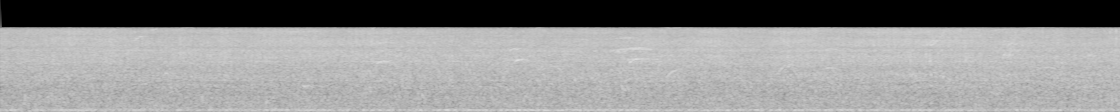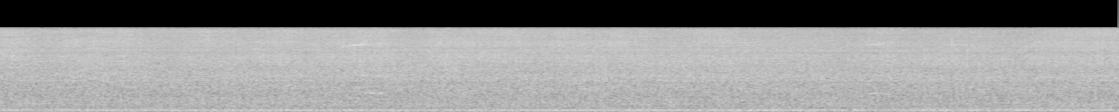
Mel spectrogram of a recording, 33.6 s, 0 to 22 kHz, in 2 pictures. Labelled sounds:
9.2	9.8	killer whale, 1.7 to 5.5 kHz
21.9	22.5	killer whale, 3.8 to 5.1 kHz

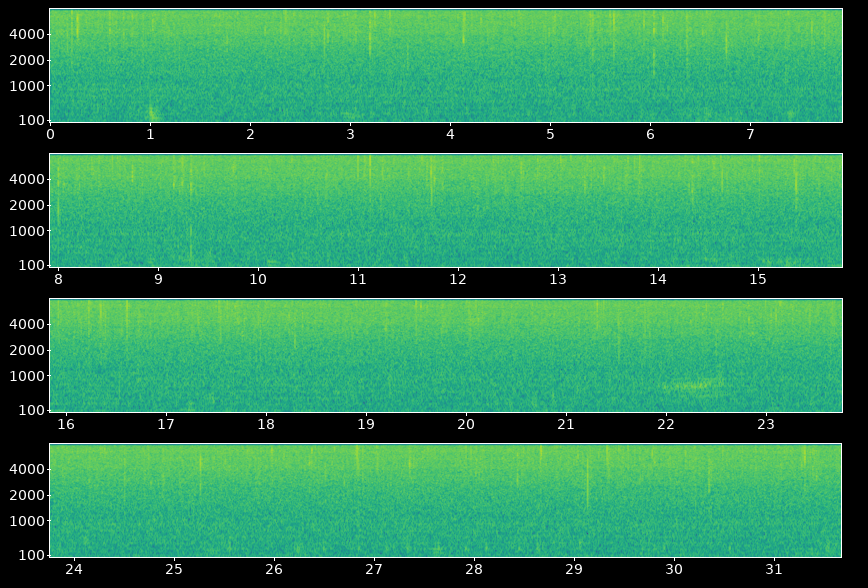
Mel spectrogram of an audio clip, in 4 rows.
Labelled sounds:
22.1	22.5	humpback whale, 0.78 to 0.94 kHz

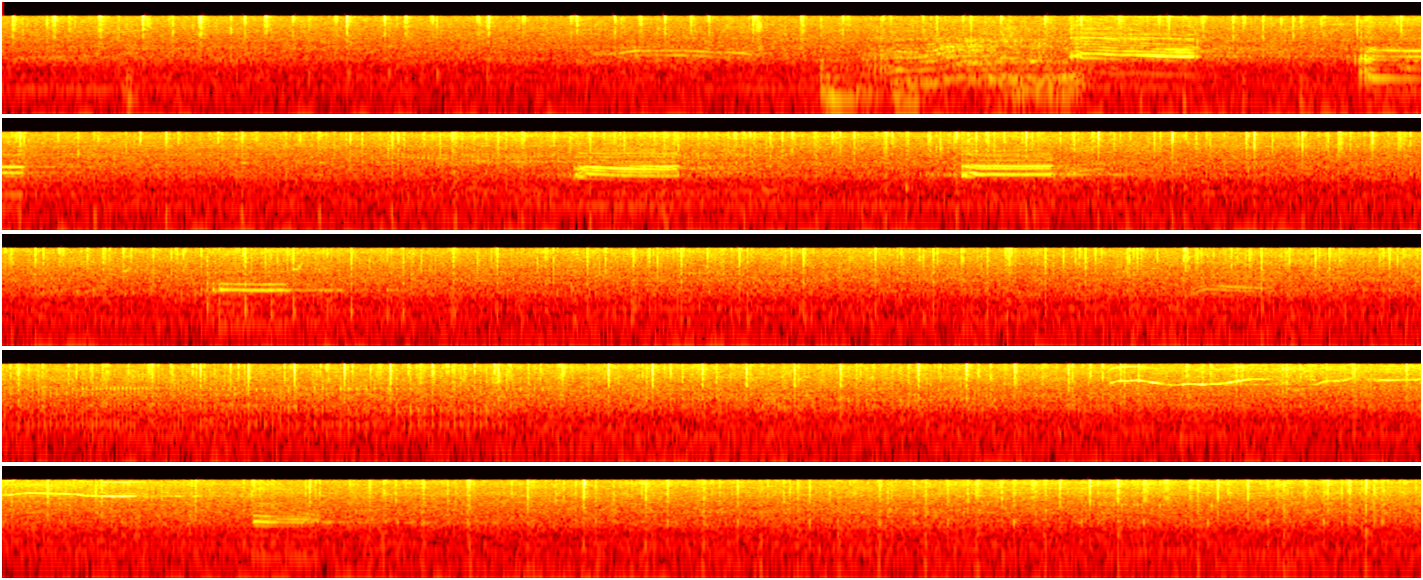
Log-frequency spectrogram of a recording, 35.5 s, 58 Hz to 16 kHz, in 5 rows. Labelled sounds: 2.9	3.8	killer whale, southern resident, 1.0 to 1.5 kHz
5.3	6.0	killer whale, southern resident, 0.42 to 2.7 kHz
6.8	7.2	killer whale, southern resident, 1.4 to 1.5 kHz
9.9	10.5	killer whale, southern resident, 0.87 to 1.4 kHz
11.8	12.3	killer whale, southern resident, 1.2 to 1.5 kHz
15.2	15.6	killer whale, southern resident, 0.89 to 1.4 kHz
27.1	27.5	killer whale, southern resident, 2.7 to 3.4 kHz
28.1	28.5	killer whale, southern resident, 3.4 to 4.0 kHz

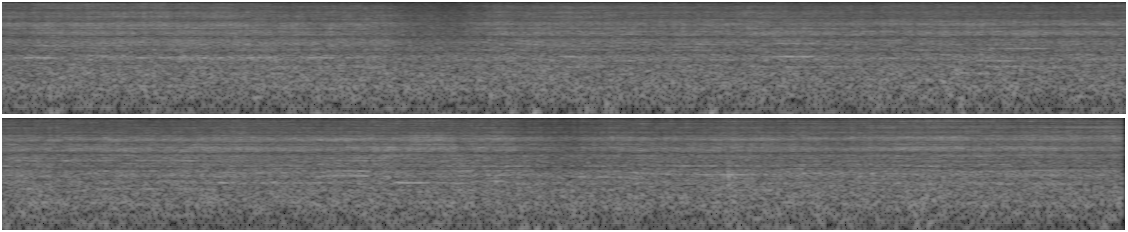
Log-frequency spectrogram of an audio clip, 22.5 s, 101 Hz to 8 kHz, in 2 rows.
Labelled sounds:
0.4	0.7	vessel noise, 6.4 to 6.5 kHz
2.5	2.8	vessel noise, 3.9 to 5.7 kHz
6.4	6.7	vessel noise, 3.7 to 4.0 kHz

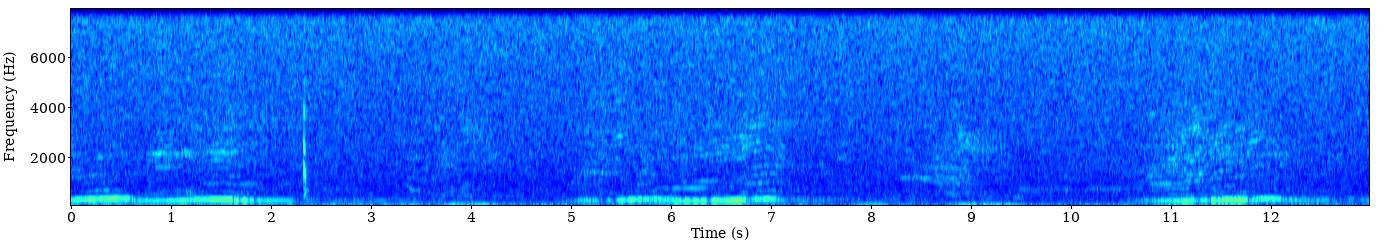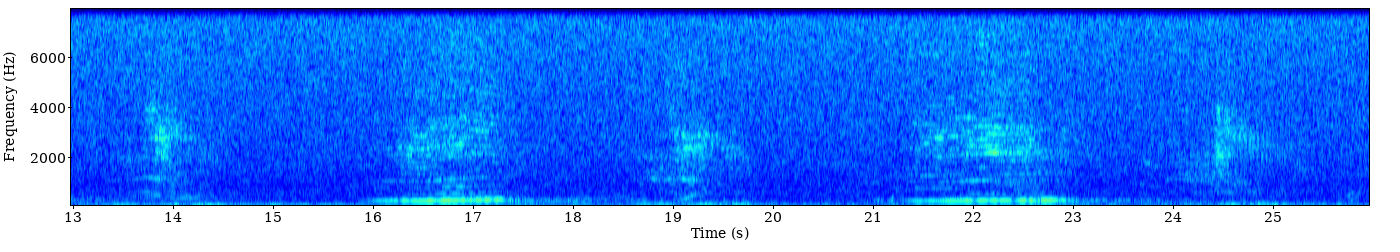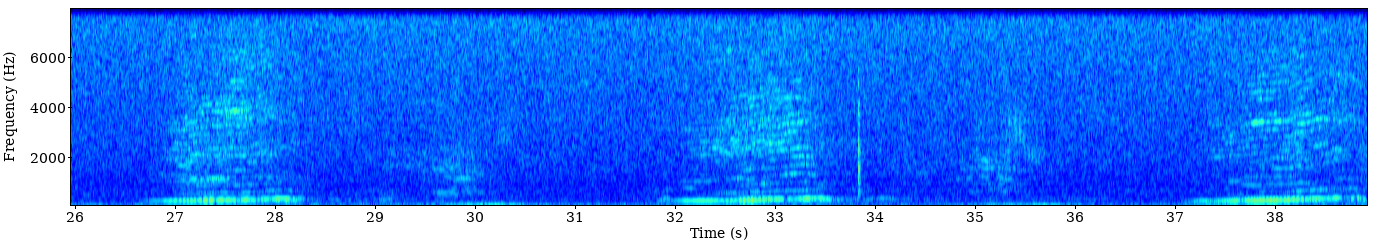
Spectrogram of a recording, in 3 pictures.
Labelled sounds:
0.0	0.4	humpback whale, 1.2 to 1.4 kHz
0.8	1.6	humpback whale, 2.1 to 2.4 kHz
5.1	5.4	humpback whale, 1.3 to 1.6 kHz
5.8	7.1	humpback whale, 0.80 to 2.3 kHz
8.3	8.6	humpback whale, 1.1 to 1.3 kHz
10.8	11.4	humpback whale, 0.90 to 1.4 kHz
16.2	17.2	humpback whale, 1.1 to 3.1 kHz
19.2	19.5	humpback whale, 2.5 to 3.0 kHz
21.5	22.5	humpback whale, 0.99 to 3.3 kHz
23.9	24.3	humpback whale, 1.0 to 1.4 kHz
26.8	28.0	humpback whale, 0.96 to 3.9 kHz
32.0	33.5	humpback whale, 0.86 to 4.6 kHz
35.0	35.3	humpback whale, 1.8 to 2.0 kHz
37.3	38.6	humpback whale, 0.93 to 4.7 kHz

